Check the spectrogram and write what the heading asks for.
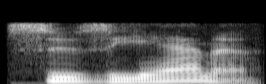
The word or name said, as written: Susiana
